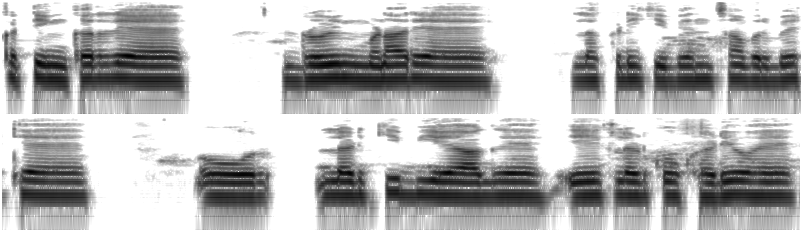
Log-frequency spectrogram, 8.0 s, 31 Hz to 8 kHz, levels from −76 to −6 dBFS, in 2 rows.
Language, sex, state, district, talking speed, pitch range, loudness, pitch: Rajasthani, female, Rajasthan, Churu, 165 wpm, 170-180 Hz, -17 LUFS, 175 Hz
